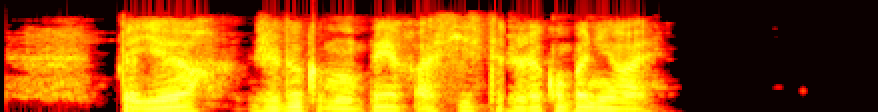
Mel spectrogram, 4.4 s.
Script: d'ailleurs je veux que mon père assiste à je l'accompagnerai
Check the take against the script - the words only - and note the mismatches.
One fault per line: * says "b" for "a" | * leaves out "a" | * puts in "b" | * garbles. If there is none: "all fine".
all fine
